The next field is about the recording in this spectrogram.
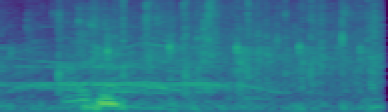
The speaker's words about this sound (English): Can we clap our hands Un for him again?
